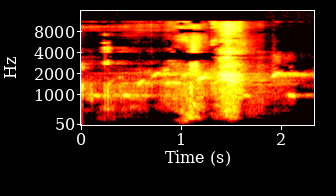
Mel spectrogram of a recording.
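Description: Edited-in comic sound effect: a thin whistle-like tone held under two short noisy bursts, about a second in and a second and a half in, the second the louder.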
